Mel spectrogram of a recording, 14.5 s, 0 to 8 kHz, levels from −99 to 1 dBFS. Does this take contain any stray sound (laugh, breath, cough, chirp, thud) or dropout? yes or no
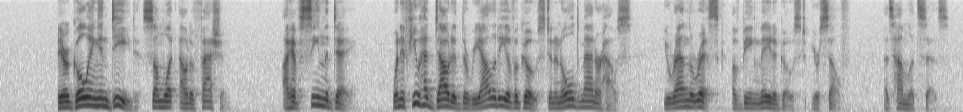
no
